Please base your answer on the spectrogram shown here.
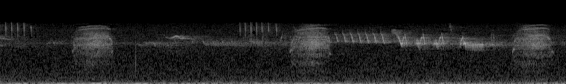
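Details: Long-eared owl on a live broadcast recorded 17 June 2017, 12:14: three harsh, breathy hiss-like calls spaced one to two seconds apart, over rapid chattering trills and whistles of other birds.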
